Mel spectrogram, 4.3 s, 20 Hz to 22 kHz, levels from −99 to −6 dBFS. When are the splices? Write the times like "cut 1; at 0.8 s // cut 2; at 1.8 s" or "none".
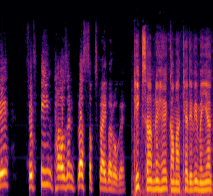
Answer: cut 1; at 2.6 s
